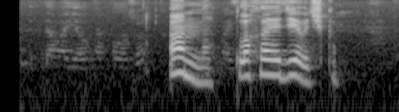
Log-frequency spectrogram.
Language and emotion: Russian, neutral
